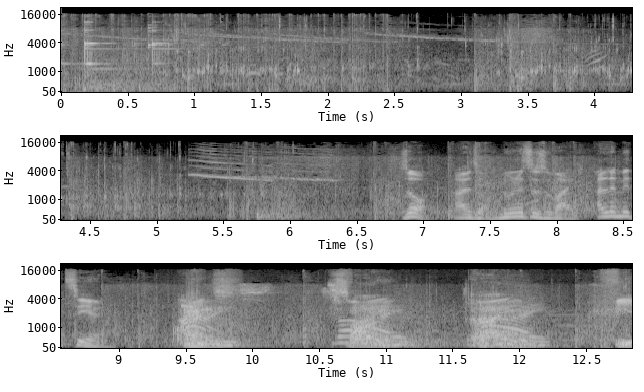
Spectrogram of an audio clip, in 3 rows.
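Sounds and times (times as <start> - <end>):
glasses clinking: 0.0 - 2.2
sparkling wine pouring and fizzing into glasses: 0.0 - 6.2
speech: 6.8 - 12.8.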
